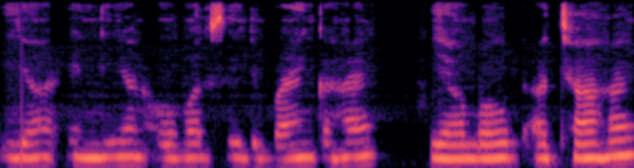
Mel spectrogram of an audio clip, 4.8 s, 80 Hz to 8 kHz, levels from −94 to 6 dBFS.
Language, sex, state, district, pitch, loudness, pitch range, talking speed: Hindi, female, Bihar, Purnia, 210 Hz, -26 LUFS, 200-220 Hz, 115 wpm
